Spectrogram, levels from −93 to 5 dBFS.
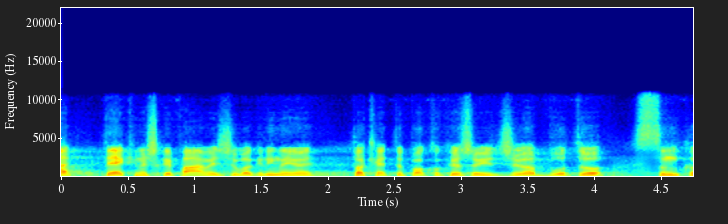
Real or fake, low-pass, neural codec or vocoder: fake; 10.8 kHz; codec, 24 kHz, 0.5 kbps, DualCodec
